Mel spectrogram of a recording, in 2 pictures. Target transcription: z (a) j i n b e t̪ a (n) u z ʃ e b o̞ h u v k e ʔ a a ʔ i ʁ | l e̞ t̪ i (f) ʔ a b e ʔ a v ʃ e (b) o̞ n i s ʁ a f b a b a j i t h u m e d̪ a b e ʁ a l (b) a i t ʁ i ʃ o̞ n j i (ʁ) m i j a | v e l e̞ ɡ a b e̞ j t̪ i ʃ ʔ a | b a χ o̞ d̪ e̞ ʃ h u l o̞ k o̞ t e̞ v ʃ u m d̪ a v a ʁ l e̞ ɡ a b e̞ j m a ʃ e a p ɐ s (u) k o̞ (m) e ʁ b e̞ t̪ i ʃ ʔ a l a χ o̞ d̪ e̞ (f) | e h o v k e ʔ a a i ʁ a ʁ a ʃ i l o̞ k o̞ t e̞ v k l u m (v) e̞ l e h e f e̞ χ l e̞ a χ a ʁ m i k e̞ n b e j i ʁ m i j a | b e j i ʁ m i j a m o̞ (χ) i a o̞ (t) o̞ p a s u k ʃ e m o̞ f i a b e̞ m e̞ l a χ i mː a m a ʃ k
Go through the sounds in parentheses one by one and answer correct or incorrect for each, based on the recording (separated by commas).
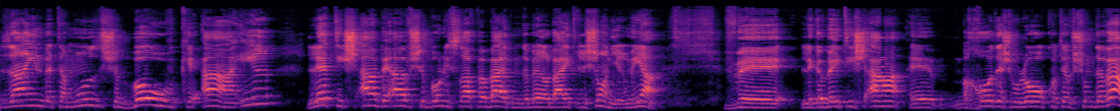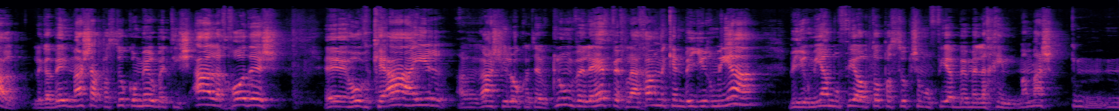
correct, incorrect, incorrect, correct, correct, correct, correct, correct, incorrect, correct, incorrect, correct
